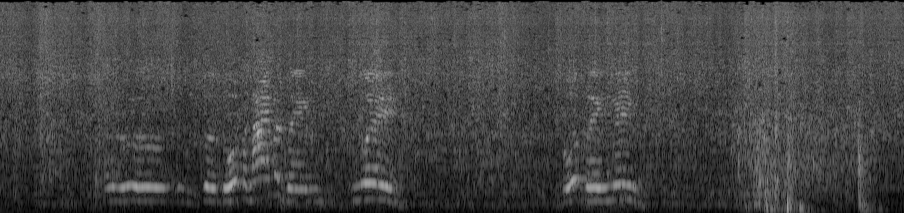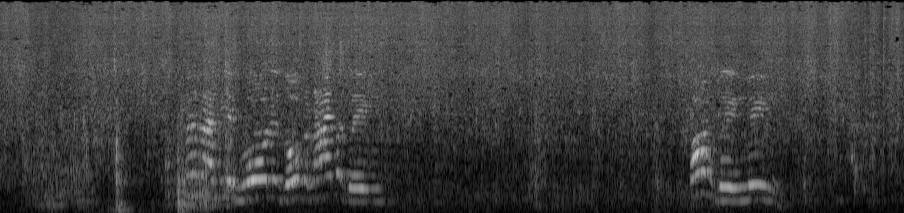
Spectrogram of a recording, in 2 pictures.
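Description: A woman talks nearby in short bursts.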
